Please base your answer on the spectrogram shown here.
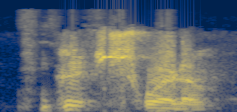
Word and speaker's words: Schwertel: Schwertel. Schwertel. Yeah, that's German. Yeah. You pronounce it way better than I do anyway.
